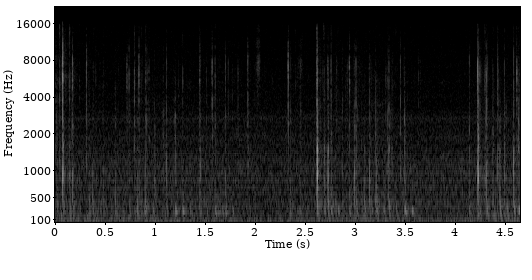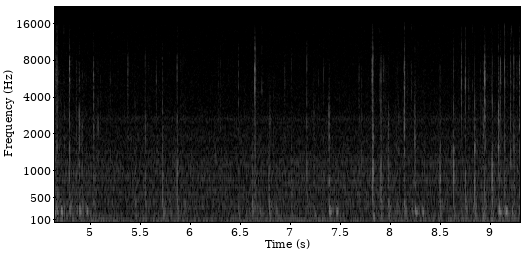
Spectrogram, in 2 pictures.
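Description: Both hands type steadily on a MacBook Pro keyboard, using fingertips and long nails on its plastic keycaps over the hollow aluminium laptop body. A quiet, continuous run of quick, dry, bright clicks and taps comes with soft irregular bursts and brief pauses. Each keystroke dies away almost instantly with no ring.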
